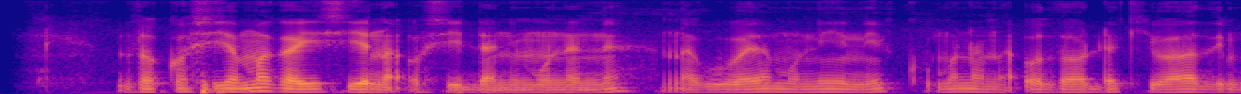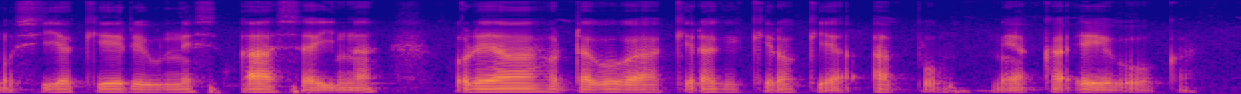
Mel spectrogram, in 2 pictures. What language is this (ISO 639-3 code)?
kik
